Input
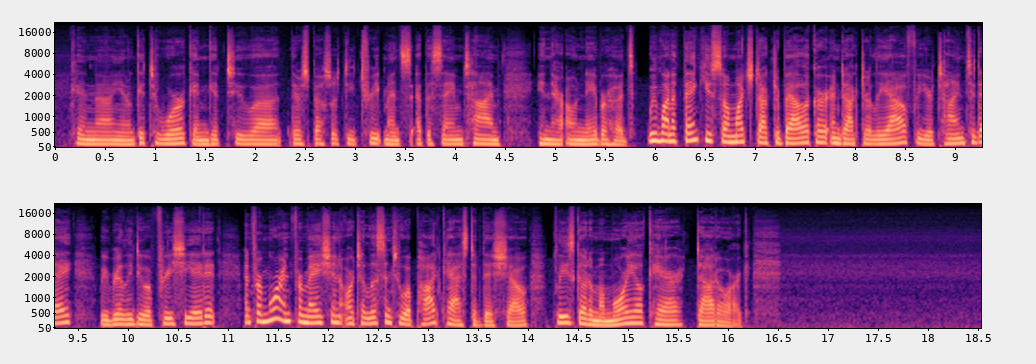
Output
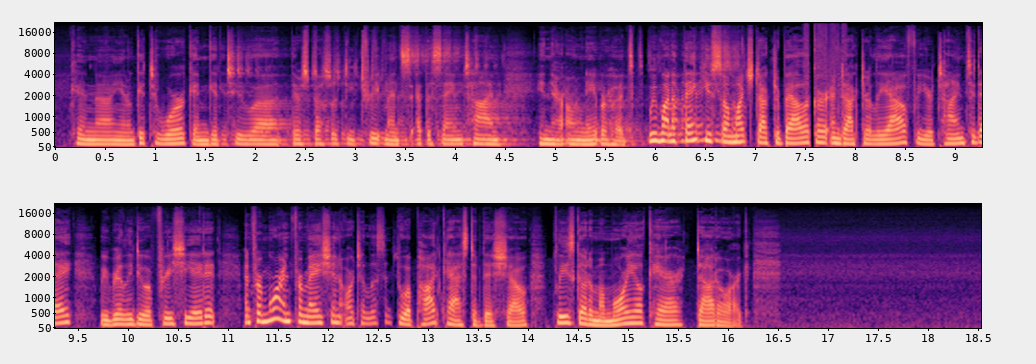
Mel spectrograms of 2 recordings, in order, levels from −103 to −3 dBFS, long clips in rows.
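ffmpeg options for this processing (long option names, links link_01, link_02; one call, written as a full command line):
ffmpeg -i in.wav -filter_complex "[0:a]asplit=3[link_01][link_02][link_03];[link_01]afade=type=out:start_time=1.56:duration=0.02[link_04];[link_02]aecho=1:1:95|190|285|380:0.224|0.0895|0.0358|0.0143,afade=type=in:start_time=1.56:duration=0.02,afade=type=out:start_time=6.89:duration=0.02[link_05];[link_03]afade=type=in:start_time=6.89:duration=0.02[link_06];[link_04][link_05][link_06]amix=inputs=3:normalize=0,asplit=3[link_07][link_08][link_09];[link_07]afade=type=out:start_time=7.47:duration=0.02[link_10];[link_08]acrusher=bits=5:mix=0:aa=0.5,afade=type=in:start_time=7.47:duration=0.02,afade=type=out:start_time=7.9:duration=0.02[link_11];[link_09]afade=type=in:start_time=7.9:duration=0.02[link_12];[link_10][link_11][link_12]amix=inputs=3:normalize=0,asplit=2[link_13][link_14];[link_13]atrim=end=12.69,asetpts=PTS-STARTPTS,afade=type=out:start_time=11.93:duration=0.76[link_15];[link_14]atrim=start=12.69,asetpts=PTS-STARTPTS,afade=type=in:duration=0.004:curve=hsin[link_16];[link_15][link_16]concat=n=2:v=0:a=1" out.wav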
